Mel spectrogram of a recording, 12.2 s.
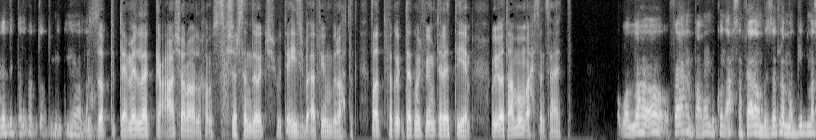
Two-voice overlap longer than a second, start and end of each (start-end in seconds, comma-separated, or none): none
